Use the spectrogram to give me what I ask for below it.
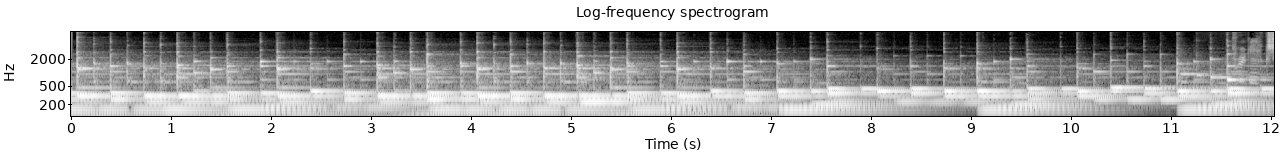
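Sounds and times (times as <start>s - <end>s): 
happy marimba music: 0.0s - 12.0s.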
